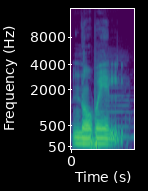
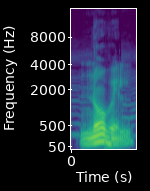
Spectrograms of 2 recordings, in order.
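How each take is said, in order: First: The stress is on the last syllable. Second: The stress is on the first syllable. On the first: "es palabra aguda" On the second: "la pronunciación llana"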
